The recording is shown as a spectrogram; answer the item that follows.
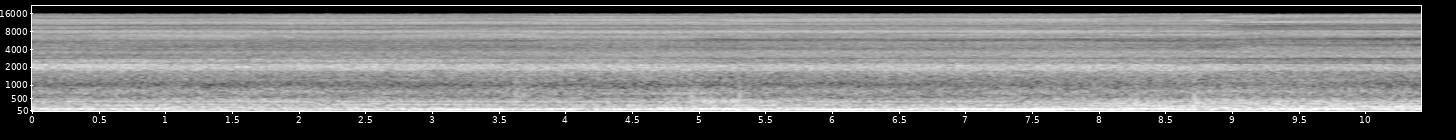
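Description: TIG welding arc on 2-inch schedule 10 stainless steel pipe, burning at about 55 amps: a steady hiss with a low hum underneath, as filler wire is dipped into the keyhole of the root pass.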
